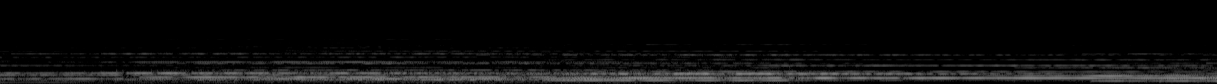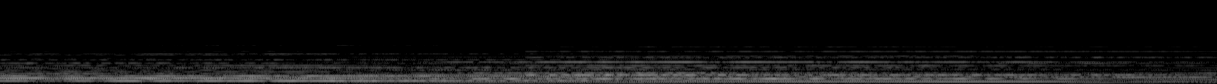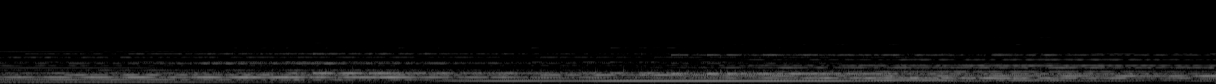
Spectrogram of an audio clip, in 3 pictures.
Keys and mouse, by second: 0.7 click, 1.4 f, 3.1 f, 3.6-8.8 drag, 3.6 middle click, 3.6 right click, 3.6 f, 4.1-5.6 middle drag, 4.1 right click, 4.2 f, 4.7 f, 5.8-9.6 typing, 6.9-8.4 middle drag, 10.2 click, 10.2 right click, 10.6 middle click, 10.8-12.6 drag, 10.8 right click, 10.8 middle click, 11.7 f, 12.6 middle click, 13.0 click, 13.7 click, 13.9 middle click, 14.1 ctrl+s, 14.4-15.4 drag, 14.6 right click, 15.1 right click, 15.2 middle click, 15.3 ctrl+s, 15.6 click, 15.6 right click, 16.6 click, 16.6 right click, 17.2 click, 17.6 right click, 17.8 middle click, 17.8-23.1 drag, 17.8 right click, 20.9 KP_Decimal, 21.7 KP_0, 22.9 middle click, 23.4-24.5 drag, 23.7 middle click, 24.3 right click, 24.4 z, 24.6 alt+a, 24.8 ctrl+s, 24.9 click, 24.9 right click, 25.6 right click, 25.7 middle click, 25.9-28.7 drag, 26.7 ctrl+s, 27.7 KP_0, 28.1 alt+a, 29.2 middle click, 29.4 ctrl+s, 30.6 middle click, 30.7 ctrl+s, 31.5 click, 31.8 middle click, 31.9 alt+a, 32.1 ctrl+s, 32.8 ctrl+s, 33.2 z, 33.4-34.5 middle drag, 33.9-35.0 drag, 33.9 right click, 34.1 ctrl+s, 34.8 right click, 34.9 middle click, 35.2-36.5 drag, 35.2 right click, 35.6 ctrl+s.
